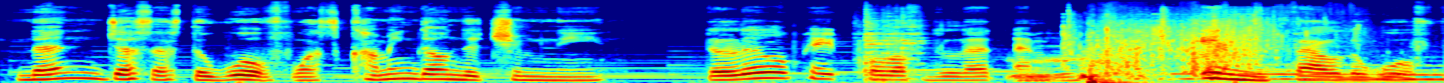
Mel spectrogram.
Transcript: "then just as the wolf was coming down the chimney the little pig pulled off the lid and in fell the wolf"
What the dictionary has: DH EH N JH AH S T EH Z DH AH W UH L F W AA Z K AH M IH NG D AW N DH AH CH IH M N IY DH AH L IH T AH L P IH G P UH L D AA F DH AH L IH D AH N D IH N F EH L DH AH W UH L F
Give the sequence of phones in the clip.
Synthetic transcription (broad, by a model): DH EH N JH AH S T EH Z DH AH W UH L F W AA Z K AH M IH NG D AW N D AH CH IH M N IY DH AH L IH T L P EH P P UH L AA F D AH L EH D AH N IH N F EH L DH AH W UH L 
